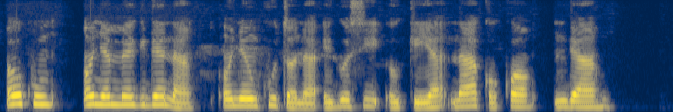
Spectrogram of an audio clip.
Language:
Igbo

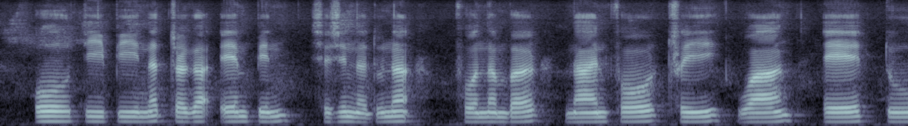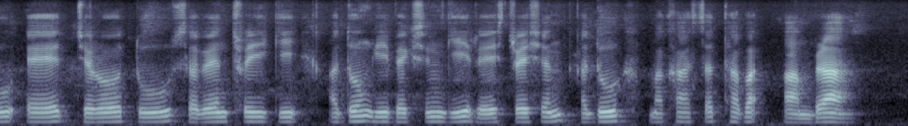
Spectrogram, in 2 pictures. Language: Manipuri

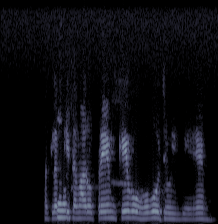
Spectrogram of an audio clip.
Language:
Gujarati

